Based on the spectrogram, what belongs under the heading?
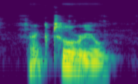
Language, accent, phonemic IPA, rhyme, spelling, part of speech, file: English, Southern England, /fækˈtɔːɹi.əl/, -ɔːɹiəl, factorial, noun / adjective, LL-Q1860 (eng)-factorial.wav
- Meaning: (noun) The result of multiplying a given number of consecutive integers from 1 to the given number. In equations, it is symbolized by an exclamation mark (!). For example, 5! = 1 × 2 × 3 × 4 × 5 = 120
